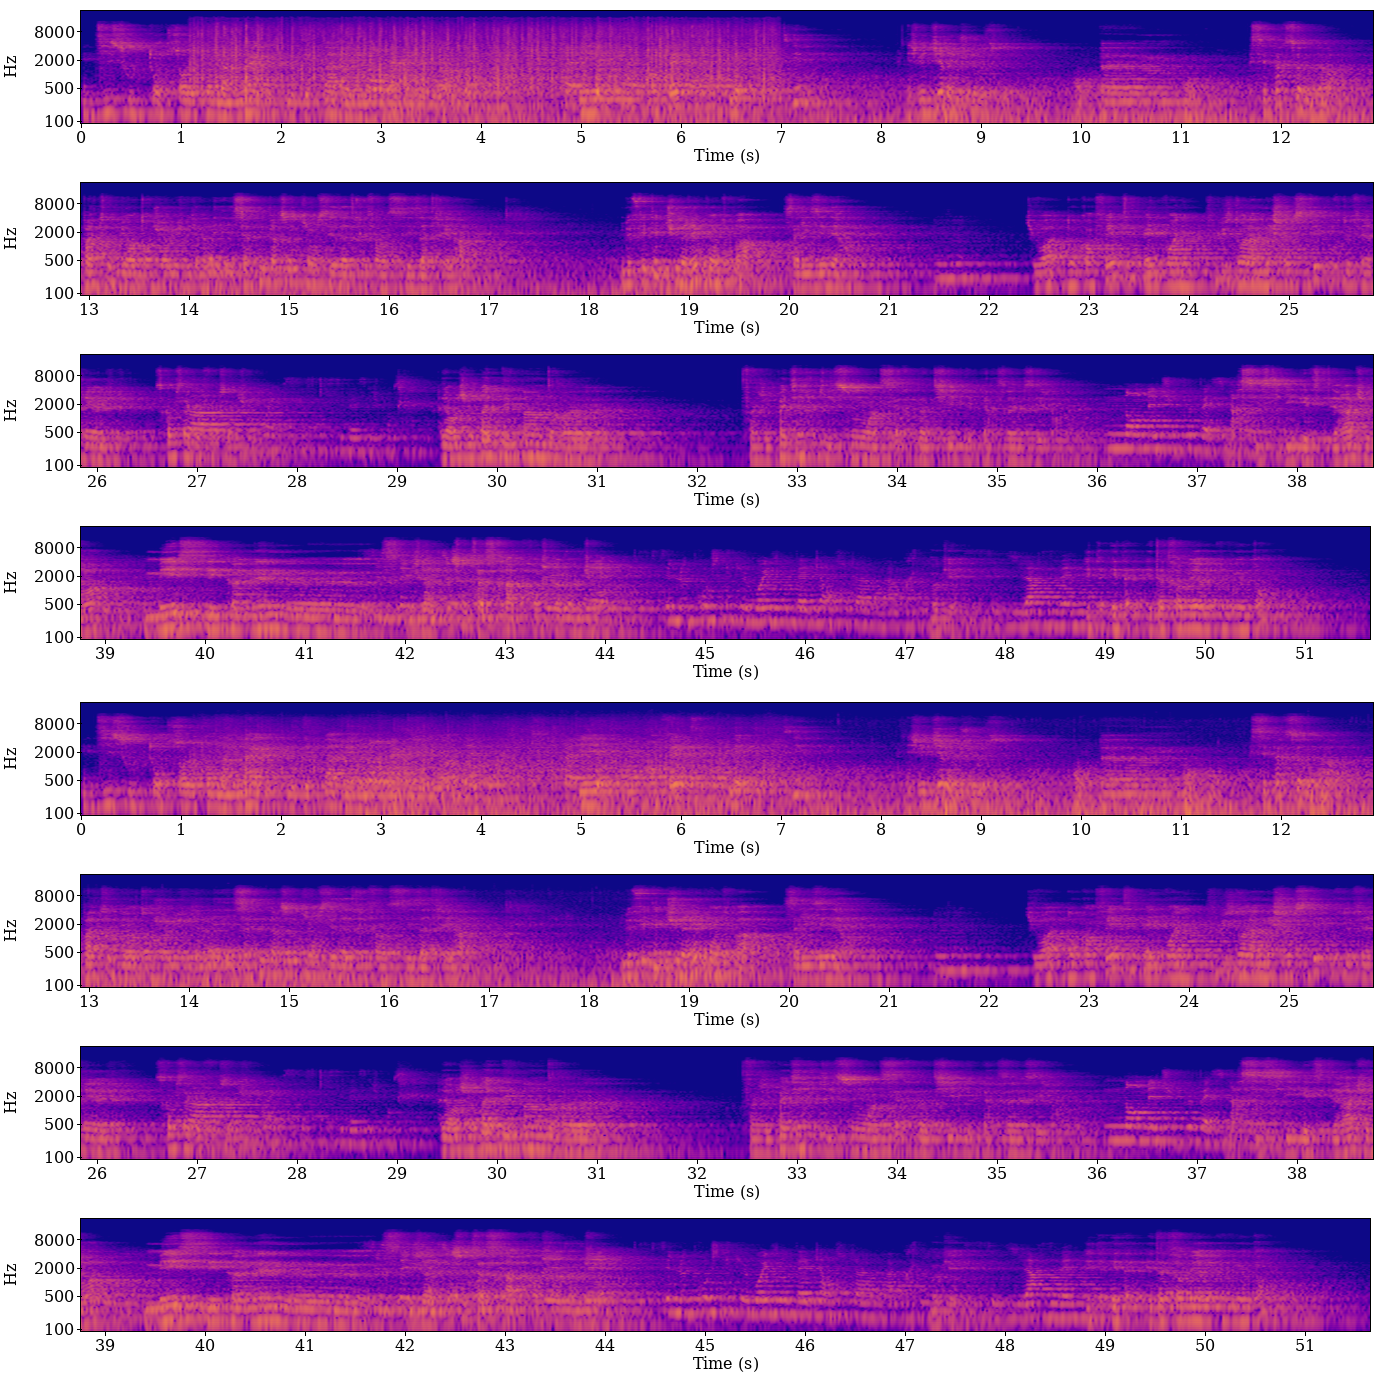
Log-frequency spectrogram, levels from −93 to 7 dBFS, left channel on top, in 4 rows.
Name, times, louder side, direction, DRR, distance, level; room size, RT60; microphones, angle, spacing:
voice 1, 0.0-3.7 4.5-5.2 5.7-6.0 6.5-6.6 7.1-7.3 8.3-9.2 10.2-10.9 11.7-12.6 12.9-16.8 17.2-17.5 18.3-19.6 19.9-20.7 22.4-26.3 26.6-27.6 29.0-31.1 32.4-35.9 37.3-44.0 47.2-47.5 48.9-50.6, equal, 10° left, -2 dB, 0.5 m, -36 dB
sound 1, 1.1-7.0, left 6 dB, 75° left, 0.4 m, -39 dB
voice 2, 2.8-3.2 3.5-5.7 6.0-6.5 21.4-21.7 26.9-29.1 36.0-37.9 39.0-39.6 41.6-43.0 43.4-44.0 44.3-47.6 47.8-48.9, equal, 10° right, -1 dB, 0.8 m, -41 dB
Thunder, 2.8-19.5, right 3 dB, 70° right, 0.4 m, -42 dB
11.5 x 6.7 x 3.7 m, 2.7 s
head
